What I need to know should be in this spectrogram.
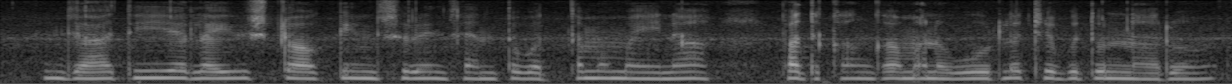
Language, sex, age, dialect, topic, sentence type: Telugu, female, 18-24, Utterandhra, agriculture, statement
